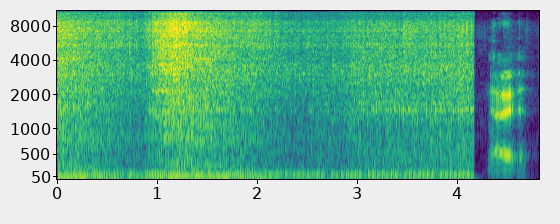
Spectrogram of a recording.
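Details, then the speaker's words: 1985 Toyota pickup 22R four-cylinder, sat over 10 years, idling after exhaust manifold leak fix with new bolts and washers: even low idle pulse about four beats a second, no puffing or ticking; doesn't sound like it's leaking, exhaust very quiet from the rear. "think that fixed it and it doesn't sound like it's leaking it's not nearly as loud if it is uh exhaust sounds very quiet as well from the rear"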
